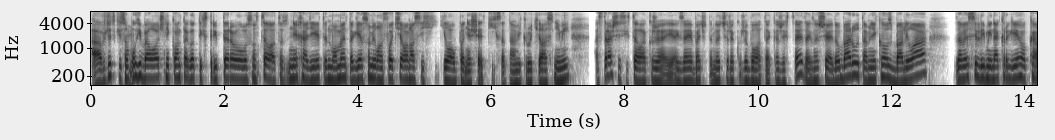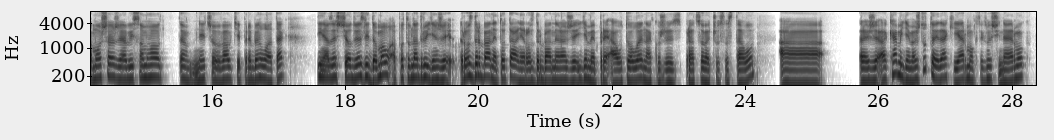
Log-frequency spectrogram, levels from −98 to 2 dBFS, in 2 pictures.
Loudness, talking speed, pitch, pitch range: -18 LUFS, 240 wpm, 170 Hz, 155-180 Hz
